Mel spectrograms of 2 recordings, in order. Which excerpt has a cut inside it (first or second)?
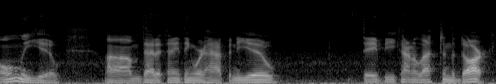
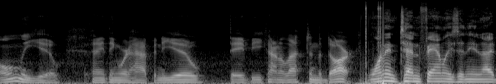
second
